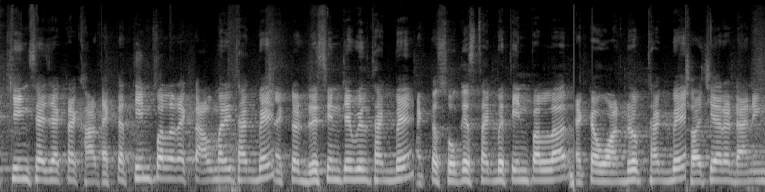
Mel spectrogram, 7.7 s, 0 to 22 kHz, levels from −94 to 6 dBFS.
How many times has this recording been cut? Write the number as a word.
five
